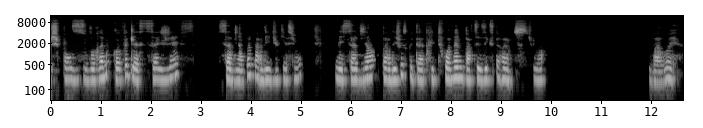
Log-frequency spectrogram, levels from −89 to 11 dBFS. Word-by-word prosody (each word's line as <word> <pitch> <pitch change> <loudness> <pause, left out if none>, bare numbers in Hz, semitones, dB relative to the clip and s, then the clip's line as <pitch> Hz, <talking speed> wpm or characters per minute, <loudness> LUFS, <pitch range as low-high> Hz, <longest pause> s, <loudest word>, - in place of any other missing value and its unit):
je - - +3
pense 200 -1 -2
vraiment 195 +9 +1
qu'en 195 -1 +2
fait 245 +1 0
la 190 -3 +4
sagesse, 200 +7 -4 0.4
ça 200 -2 +3
vient 180 -2 0
pas 250 +8 +1
par 225 -6 +2
l'éducation, 190 +4 -3 0.7
mais 195 -2 +3
ça 190 +1 +1
vient 205 +4 +2 0.2
par 200 -2 +3
des 190 +1 +4
choses 250 +7 -3
que 230 -3 -4
tu 205 0 -6
as 185 - +6
appris 190 +1 -5
toi-même 215 +1 +4
par 190 -3 +3
tes 190 0 +1
expériences, 190 -1 -1
tu 195 - -11
vois? 190 0 -5 2.1
Bah 165 -3 -1
ouais. 195 0 -2
195 Hz, 140 wpm, -25 LUFS, 185-210 Hz, 2.1 s, as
